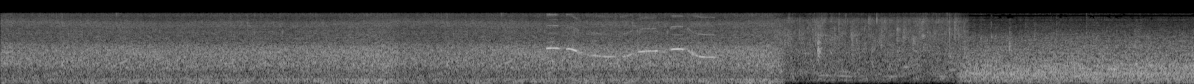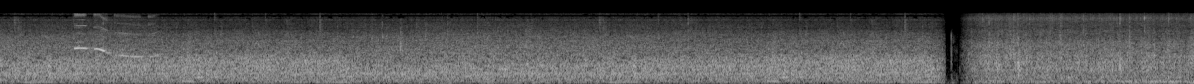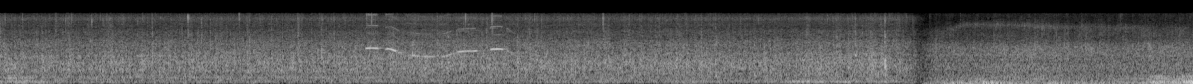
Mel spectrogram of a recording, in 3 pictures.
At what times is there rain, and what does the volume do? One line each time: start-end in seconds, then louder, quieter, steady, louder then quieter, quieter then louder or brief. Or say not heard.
0.0-35.7 steady.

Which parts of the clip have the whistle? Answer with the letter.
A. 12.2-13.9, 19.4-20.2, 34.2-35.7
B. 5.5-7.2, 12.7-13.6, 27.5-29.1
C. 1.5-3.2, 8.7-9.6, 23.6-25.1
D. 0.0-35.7
B.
